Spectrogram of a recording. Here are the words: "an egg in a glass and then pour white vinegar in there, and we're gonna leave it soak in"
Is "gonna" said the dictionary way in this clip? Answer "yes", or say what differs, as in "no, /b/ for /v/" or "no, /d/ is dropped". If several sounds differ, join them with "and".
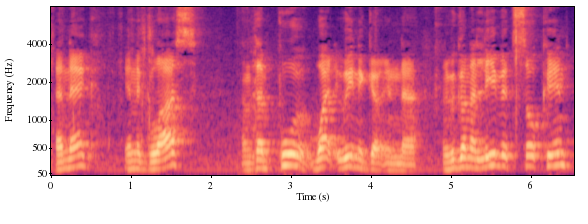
yes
